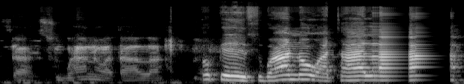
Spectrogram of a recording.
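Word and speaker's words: سبحانه وتعالى: Subhanahu wa ta'ala.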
